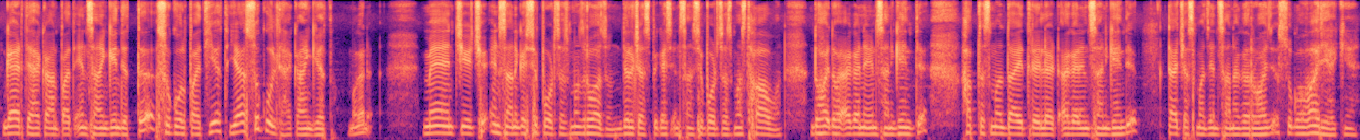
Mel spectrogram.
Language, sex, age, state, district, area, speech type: Kashmiri, male, 30-45, Jammu and Kashmir, Ganderbal, urban, spontaneous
